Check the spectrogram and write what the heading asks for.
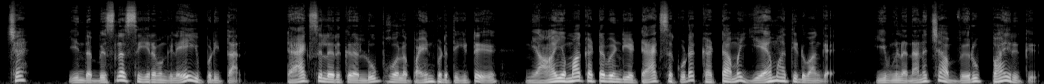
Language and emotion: Tamil, disgusted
